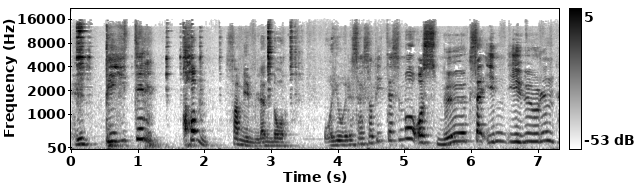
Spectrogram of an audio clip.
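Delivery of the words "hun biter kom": high, startled warning call; frightened cry. A narrator's reading. The Mymble warning Moomin to flee the biting lady, high and scared. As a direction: yelp it out in alarm.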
